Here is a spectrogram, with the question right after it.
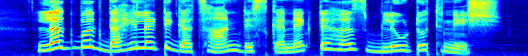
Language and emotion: Kashmiri, neutral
